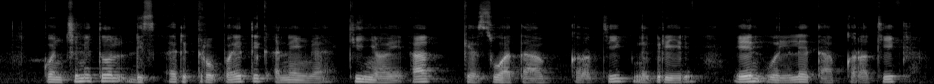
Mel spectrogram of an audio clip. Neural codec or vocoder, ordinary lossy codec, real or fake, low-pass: codec, 44.1 kHz, 7.8 kbps, Pupu-Codec; none; fake; none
